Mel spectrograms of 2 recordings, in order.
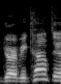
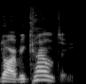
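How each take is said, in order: First: Derby is said with an American vowel, like 'dur'. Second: Derby is said with a British vowel, like 'dar'. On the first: The speaker calls it wrong. "I would never say Derby County" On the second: The speaker calls it right. "I'd say Derby County"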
